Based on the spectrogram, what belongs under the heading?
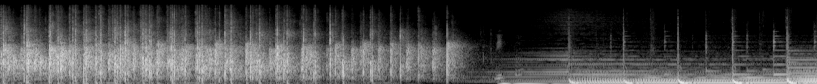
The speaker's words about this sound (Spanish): Un aplauso a ustedes.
